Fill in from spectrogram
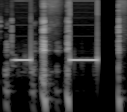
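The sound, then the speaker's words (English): Two steady, high-pitched censor bleeps, each lasting about a quarter second, cut between short, loud, clipped bursts of a voice talking. “You should get a reverse beep where it only beeps out normal words and just puts all the swear words in.”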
